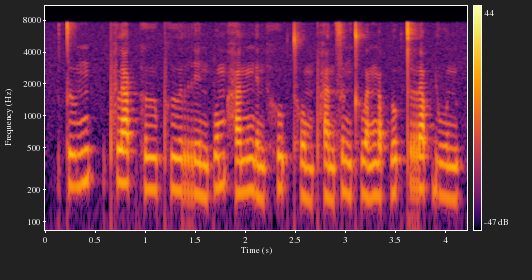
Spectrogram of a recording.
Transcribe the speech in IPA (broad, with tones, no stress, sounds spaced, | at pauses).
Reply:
t ɯ˦˥ ŋ | pʰ l a˥˩ k̚ h ɯː˧ pʰ ɯː˧ r i˨˩ n p o˥˩ m h a˦˥ n ŋ e˨˩ n h u˥˩ ʔ tʰ o˨˩ m pʰ a˩˦ n s ɯ˨˩ ŋ tʰ u˩˦ a̯ ŋ a˨˩ p̚ l u˥˩ ʔ t r a˥˩ p̚ j u˧ n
